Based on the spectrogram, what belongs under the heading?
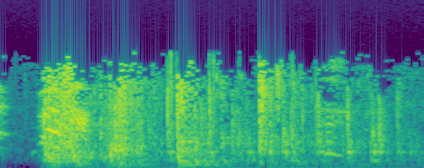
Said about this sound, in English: The door looks pretty solid to me, but the two of us ought to be able to manage it. Again. And again.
